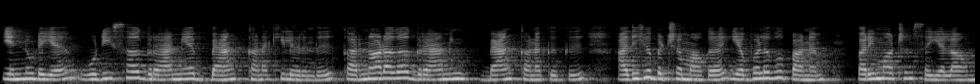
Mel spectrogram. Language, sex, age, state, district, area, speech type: Tamil, female, 18-30, Tamil Nadu, Tiruchirappalli, urban, read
